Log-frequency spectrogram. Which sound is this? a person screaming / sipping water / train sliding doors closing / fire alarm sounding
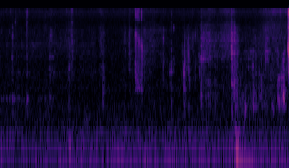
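sipping water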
